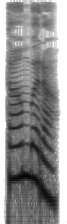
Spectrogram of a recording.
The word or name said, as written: ದಾಂಬರು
